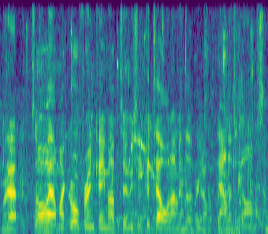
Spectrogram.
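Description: Against noticeable background noise, the voice proceeds at a fairly slow pace. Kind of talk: casual table banter. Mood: jokey, upbeat. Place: hall. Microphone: phone near.

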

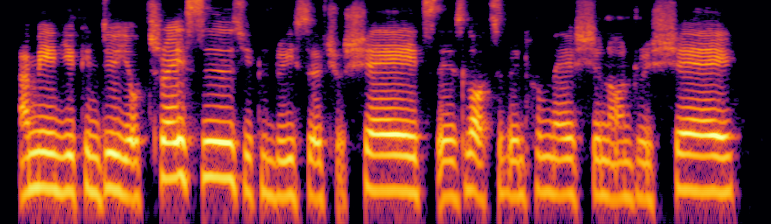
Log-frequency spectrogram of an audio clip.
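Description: Against a quiet background, a woman's medium-pitched voice with a dark, mellow tone comes through dry with no echo, shifting widely in loudness. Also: ordinary pitch variation, moderate pace, hardly any pauses. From South Africa, Eastern Cape farm town. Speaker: stained glass artist; interviewee. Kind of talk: interview. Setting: video call. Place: home room.

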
